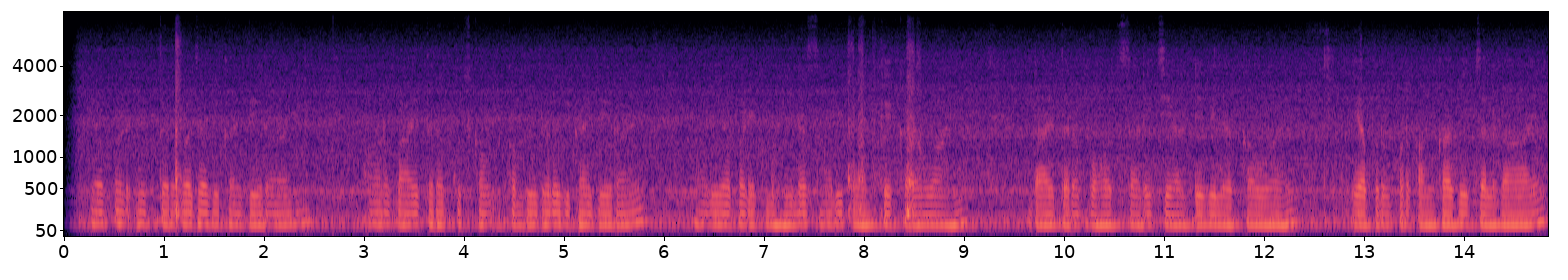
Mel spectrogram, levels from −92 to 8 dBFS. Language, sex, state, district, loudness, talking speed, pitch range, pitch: Hindi, male, Uttar Pradesh, Hamirpur, -29 LUFS, 185 wpm, 100-110 Hz, 105 Hz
